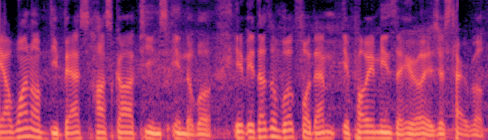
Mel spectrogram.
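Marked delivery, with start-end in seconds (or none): none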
